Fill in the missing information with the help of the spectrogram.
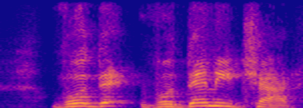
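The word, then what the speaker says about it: воденичар: is based is that they have a fixed antepenultimate stress. It's 2 syllables back. So for example, Vodenica, Vodenicite. I thought it was Vodenica, Vodenicite. Vodenichar, that's the word I wanted.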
